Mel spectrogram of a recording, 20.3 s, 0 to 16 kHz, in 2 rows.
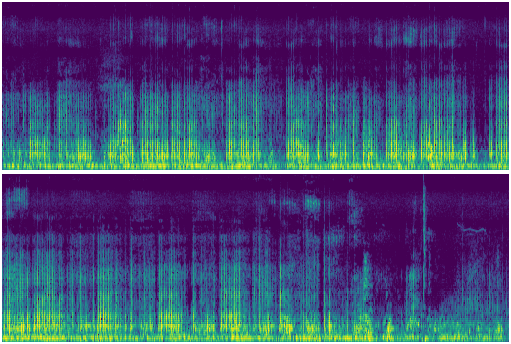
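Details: Mofy, a male longhaired Scottish Fold kitten born 21 July 2021, snoring while asleep: a soft, steady low rumble with faint rhythmic pulsing and a few small clicks, otherwise quiet.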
